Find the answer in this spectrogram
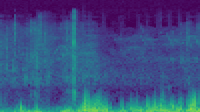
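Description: Footsteps on gravel with a few knocks, the sharpest about three-quarters of a second in.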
